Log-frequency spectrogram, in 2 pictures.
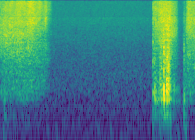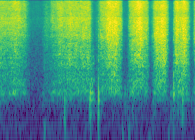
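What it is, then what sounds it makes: Cardboard box rubbed by hand. A flat palm rubs the top surface of a closed, labeled corrugated cardboard shipping box resting on a table. A soft, dry, hissy brushing stroke comes first, then a pause of silence. A louder, rougher stroke follows, then a run of quick back-and-forth swishes that are bright and airy with almost no low end.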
